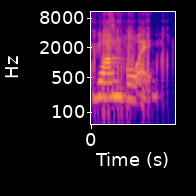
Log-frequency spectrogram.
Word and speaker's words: Wambui: It's pronounced Womboy.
